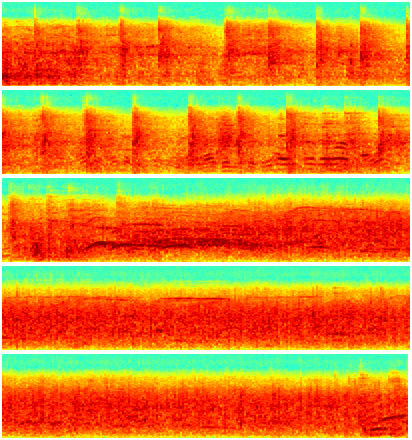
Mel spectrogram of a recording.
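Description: Stacked clay roof tiles being smashed by hand in quick succession, about three breaking strikes a second for roughly eight seconds. The strikes end and an audience starts cheering and applauding, which runs on steadily.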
